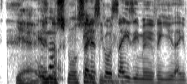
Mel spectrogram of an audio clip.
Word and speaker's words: Scorsese: which I was watching about cinemas, how he pronounced it himself. So how did he say it? Scorsese. Almost, well, not quite, but it wasn't like Scorsese, as we would say.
